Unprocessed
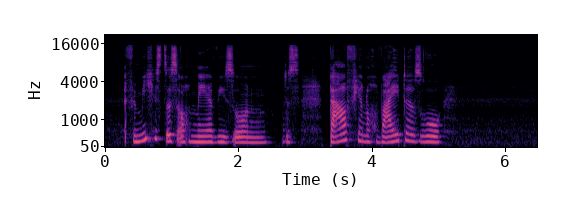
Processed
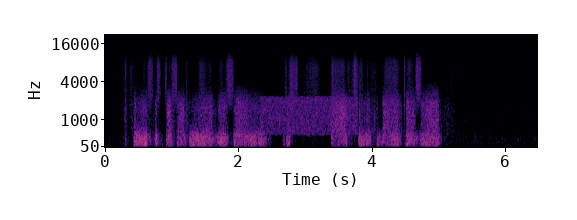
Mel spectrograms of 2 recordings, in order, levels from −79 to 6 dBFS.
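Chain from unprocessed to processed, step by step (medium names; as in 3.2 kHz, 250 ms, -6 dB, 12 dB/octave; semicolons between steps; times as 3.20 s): peak limiter -24.5 dBFS, peak gain reduction 11.5 dB; noise-vocoded speech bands 3; painted sound noise, 2.31–3.79 s, 470–2300 Hz -41 dBFS; trim -5.5 dB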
